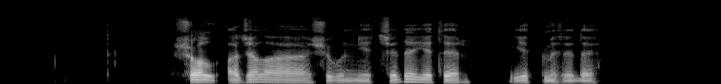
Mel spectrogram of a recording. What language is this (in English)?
Turkmen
